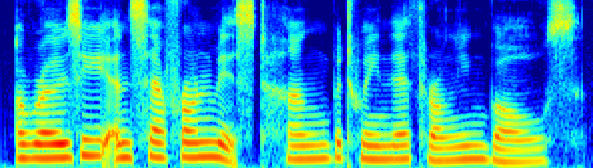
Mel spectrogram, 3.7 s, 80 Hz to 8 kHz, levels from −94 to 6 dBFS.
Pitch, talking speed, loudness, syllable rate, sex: 195 Hz, 160 wpm, -17 LUFS, 4.4 syllables/s, female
